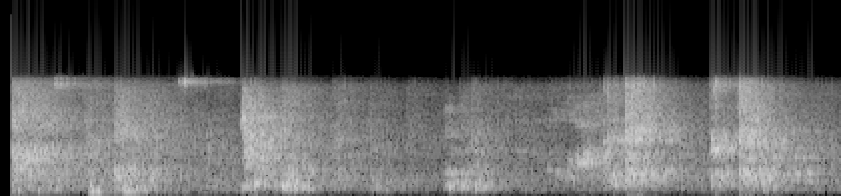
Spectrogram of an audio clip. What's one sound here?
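A squash ball smacks hard against the walls and echoes around the court.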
